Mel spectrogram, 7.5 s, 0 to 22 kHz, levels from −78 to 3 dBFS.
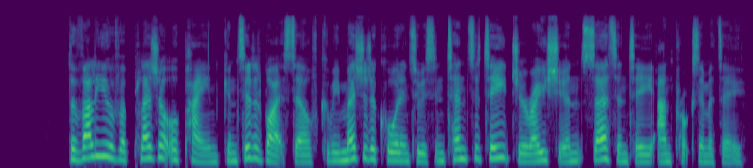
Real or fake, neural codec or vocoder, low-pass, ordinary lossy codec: real; none; 14.4 kHz; MP3, 96 kbps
